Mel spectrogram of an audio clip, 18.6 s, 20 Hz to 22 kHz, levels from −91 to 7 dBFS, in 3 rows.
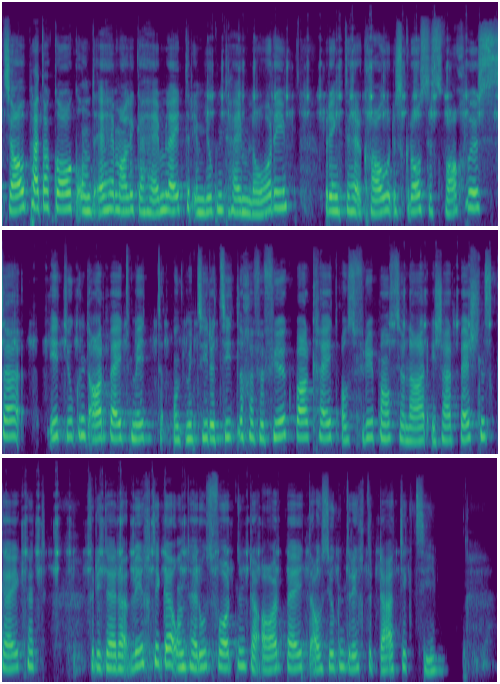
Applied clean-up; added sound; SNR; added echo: neural mask model Resemble Enhance denoiser.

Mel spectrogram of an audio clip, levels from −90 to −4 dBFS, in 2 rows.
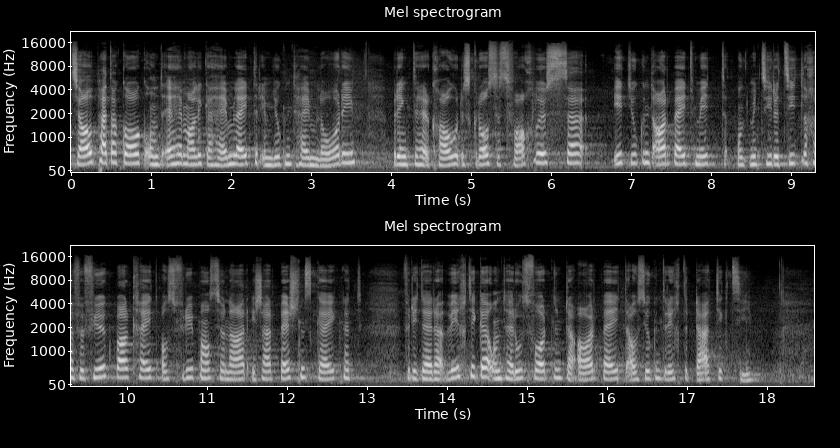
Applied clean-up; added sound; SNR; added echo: none; none; none; none.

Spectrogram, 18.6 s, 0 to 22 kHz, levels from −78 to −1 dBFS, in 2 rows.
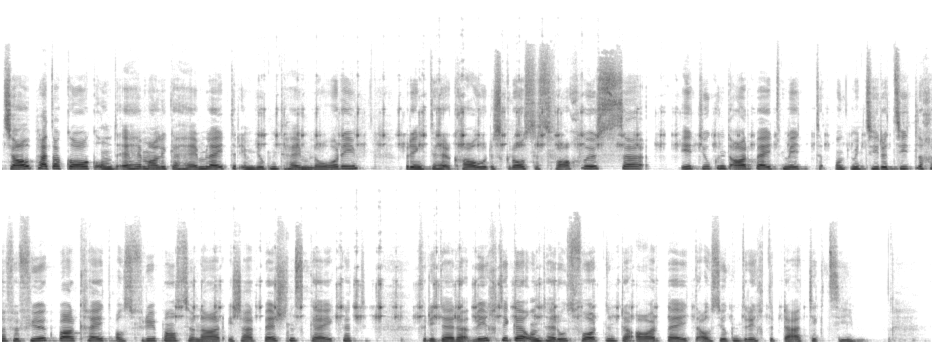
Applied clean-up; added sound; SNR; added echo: neural mask model RNNoise.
